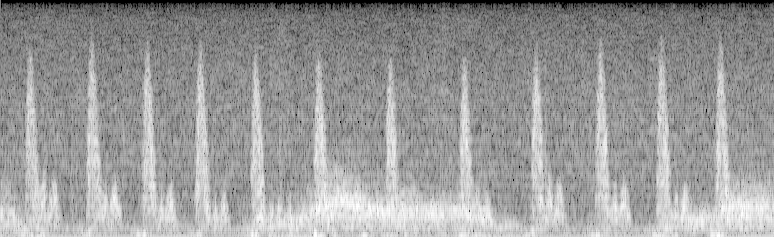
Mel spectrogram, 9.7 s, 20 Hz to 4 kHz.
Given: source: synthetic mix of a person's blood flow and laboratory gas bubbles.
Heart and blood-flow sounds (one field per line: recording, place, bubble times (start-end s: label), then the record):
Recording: Doppler ultrasound of blood flow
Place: subclavian vein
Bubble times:
no bubbles
From the record:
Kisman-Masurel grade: 000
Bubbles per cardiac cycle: 0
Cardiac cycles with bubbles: 0%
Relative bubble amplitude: no bubbles discernible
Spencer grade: 0 (complete lack of bubble signals)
